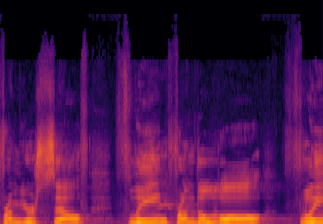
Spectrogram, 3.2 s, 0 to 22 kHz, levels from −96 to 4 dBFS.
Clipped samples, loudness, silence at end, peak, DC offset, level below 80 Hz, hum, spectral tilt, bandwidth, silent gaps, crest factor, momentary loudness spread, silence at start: under 0.1%; -25 LUFS; 0 s; -12 dBFS; under 0.1%; -58 dBFS; none; -4.5 dB/octave; 17.5 kHz; none; 14 dB; 9 LU; 0 s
